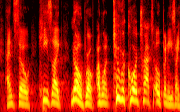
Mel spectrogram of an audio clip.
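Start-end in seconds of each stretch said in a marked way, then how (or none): 1.4-3.3 high yell through a microphone. Retelling how the artist yelled through the microphone: imitating someone yelling. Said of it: "yelling at me through the microphone".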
